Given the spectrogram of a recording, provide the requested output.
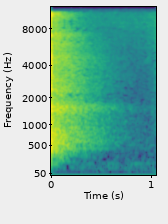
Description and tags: Snaps and claps recorded with a handheld recorder at the top of the stairs in a lively sounding house.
